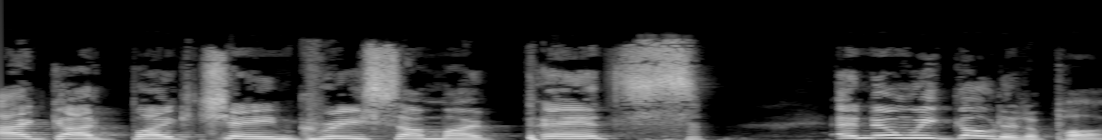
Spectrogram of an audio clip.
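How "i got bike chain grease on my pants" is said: put-on tough comic persona voice, pitched higher. Retelling a comic's clean bit, imitating Andrew Dice Clay's Dice voice. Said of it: "He's still doing the voice".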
